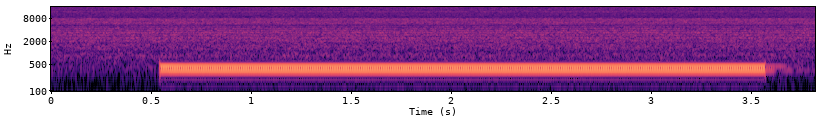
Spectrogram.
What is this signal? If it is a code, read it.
Telephone call progress tone (North American or UK plan), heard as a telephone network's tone, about 350, 440 Hz. Dial tone.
